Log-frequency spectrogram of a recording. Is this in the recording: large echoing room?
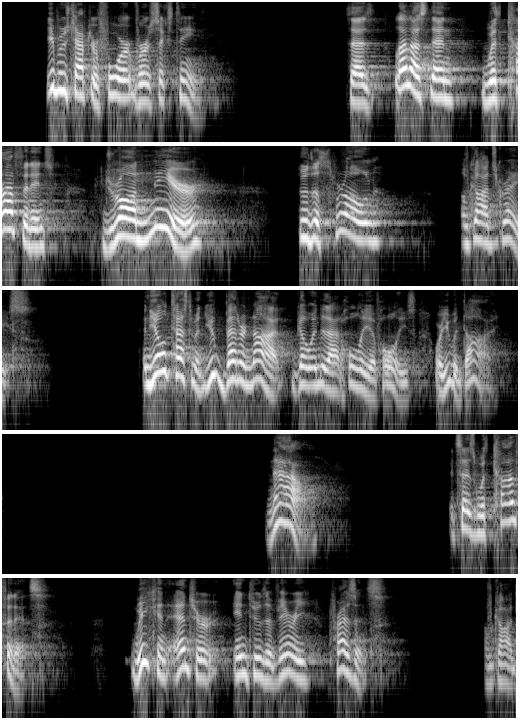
yes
